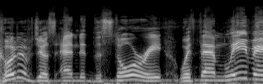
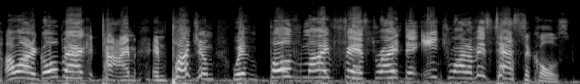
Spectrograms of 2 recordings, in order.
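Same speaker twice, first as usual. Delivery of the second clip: angry rant; 5 semitones higher than usual. Real, not acted. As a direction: vent at the book, full force. Ranting about hated school book.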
